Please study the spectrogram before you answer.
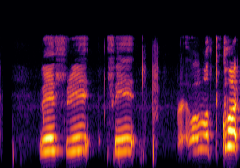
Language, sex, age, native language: Icelandic, male, 11, Icelandic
